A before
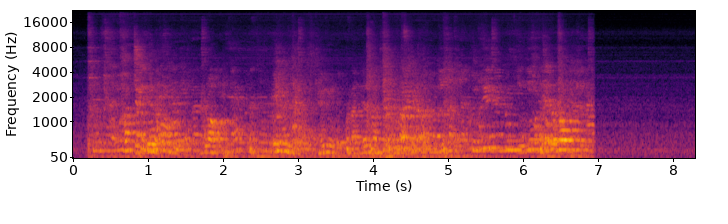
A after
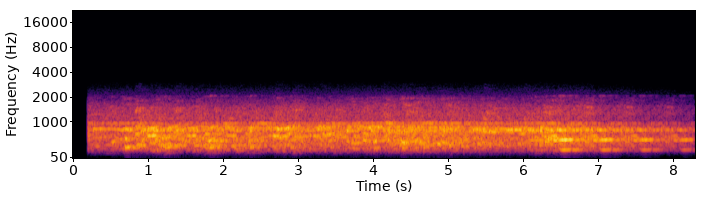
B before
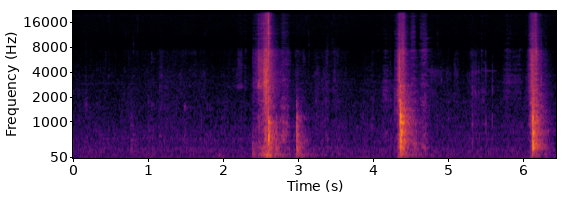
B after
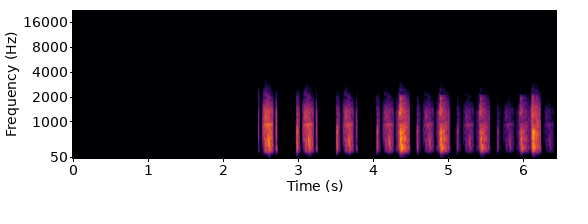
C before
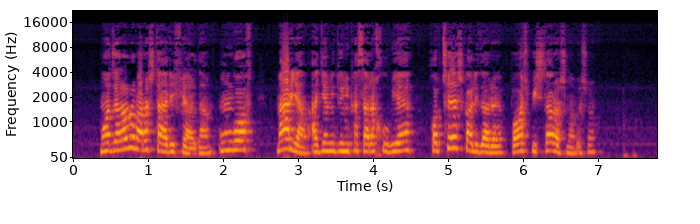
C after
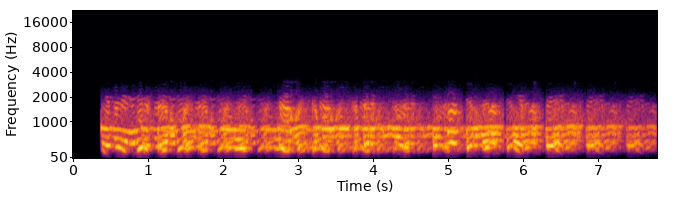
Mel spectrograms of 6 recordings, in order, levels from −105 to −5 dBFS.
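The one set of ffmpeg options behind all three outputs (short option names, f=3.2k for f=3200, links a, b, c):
-af "afftfilt=real='real(if(between(b,1,1008),(2*floor((b-1)/48)+1)*48-b,b),0)':imag='imag(if(between(b,1,1008),(2*floor((b-1)/48)+1)*48-b,b),0)*if(between(b,1,1008),-1,1)':win_size=2048:overlap=0.75,aresample=8000,acrusher=bits=6:mix=0:aa=0.000001,aresample=44100,asuperpass=centerf=600:order=12:qfactor=0.53,aemphasis=mode=reproduction:type=75fm,aecho=1:1:536|1072|1608|2144|2680|3216|3752:0.501|0.276|0.152|0.0834|0.0459|0.0252|0.0139,volume=6dB"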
